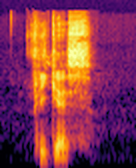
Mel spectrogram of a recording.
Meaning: female equivalent of flic
- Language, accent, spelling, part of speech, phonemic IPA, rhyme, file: French, France, fliquesse, noun, /fli.kɛs/, -ɛs, LL-Q150 (fra)-fliquesse.wav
